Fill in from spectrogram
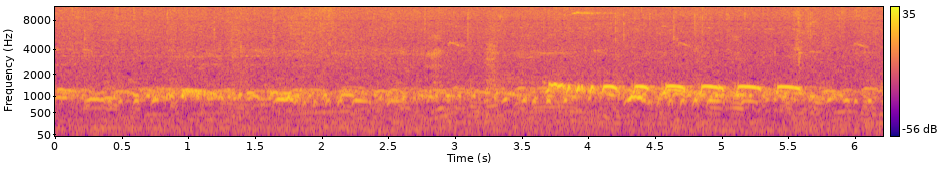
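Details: At a singing contest of local zebra doves, one bird delivers a quick string of clear, repeated coos in the second half, rising above a thick, constant backdrop of many other cooing doves and people.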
